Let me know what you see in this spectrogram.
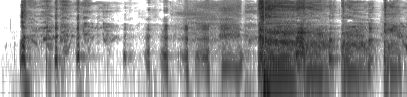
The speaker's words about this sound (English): Oh my God. Oh my God, not my smoker's cough. Oh, oh God.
